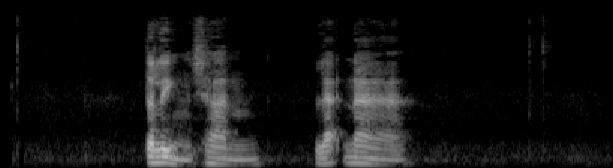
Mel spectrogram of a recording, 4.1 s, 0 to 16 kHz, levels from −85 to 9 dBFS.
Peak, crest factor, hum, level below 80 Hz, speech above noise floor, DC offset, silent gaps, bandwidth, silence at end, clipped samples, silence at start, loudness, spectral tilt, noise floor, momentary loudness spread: -8 dBFS; 24 dB; none; -78 dBFS; 43 dB; under 0.1%; none; 11.5 kHz; 1.4 s; under 0.1%; 1 s; -29 LUFS; -5.5 dB/octave; -70 dBFS; 17 LU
